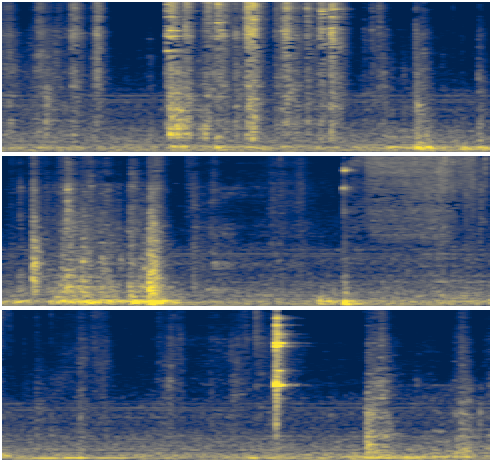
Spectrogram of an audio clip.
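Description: Cutlery and dishes clattering as they are handled, in two runs of quick strikes, then one sharp ringing clink near the end.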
